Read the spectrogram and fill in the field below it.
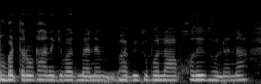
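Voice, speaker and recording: A woman's dark, mellow voice at a very fast pace, in a monotone with flat intonation. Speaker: vlogger. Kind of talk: vlog narration. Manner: rambling, repetitive.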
